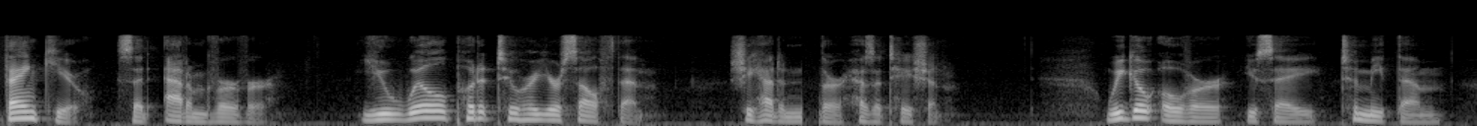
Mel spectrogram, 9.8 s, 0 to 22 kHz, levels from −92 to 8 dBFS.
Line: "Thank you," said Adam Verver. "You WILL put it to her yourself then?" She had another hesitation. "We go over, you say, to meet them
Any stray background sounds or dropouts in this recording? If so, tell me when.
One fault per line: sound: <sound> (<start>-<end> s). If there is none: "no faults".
sound: dropout (5.3-5.5 s)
